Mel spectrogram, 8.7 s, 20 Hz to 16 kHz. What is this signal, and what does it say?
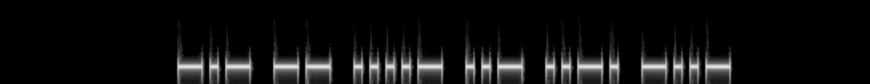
Morse code, heard as a keyed tone, about 15 wpm, 700 Hz. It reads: KM4UFX
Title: USA Call Signs - 6 Characters - Repeated 2x - 15wpm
